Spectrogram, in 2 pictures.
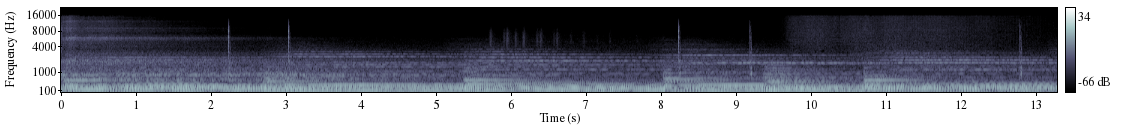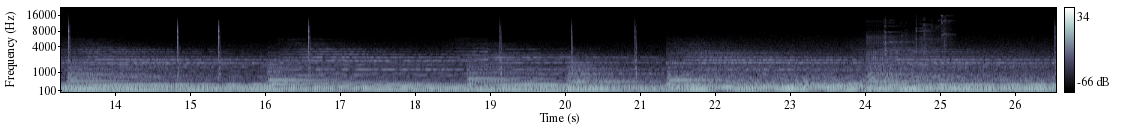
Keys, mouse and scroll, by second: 2.3 click, 8.3 click, 12.8 click, 18.5 space, 19.2 click, 23.0-25.0 typing.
